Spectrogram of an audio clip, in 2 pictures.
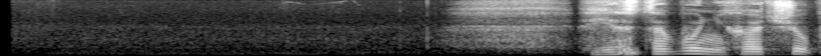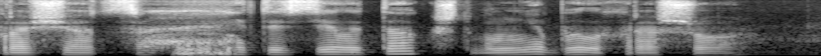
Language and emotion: Russian, sad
